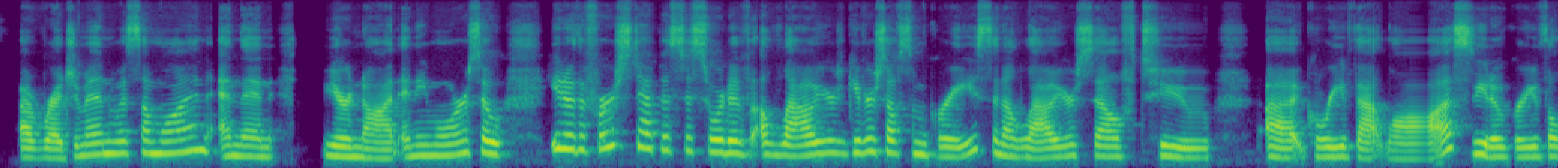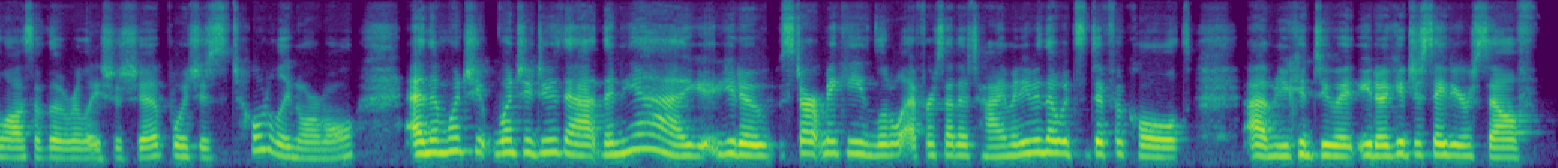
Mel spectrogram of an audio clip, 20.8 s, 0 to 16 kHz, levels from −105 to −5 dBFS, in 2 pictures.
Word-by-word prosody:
a 165 Hz, -, +3 dB
regimen 185 Hz, +8 st, -1 dB
with 235 Hz, 0 st, -1 dB
someone 245 Hz, +4 st, 0 dB
and 190 Hz, +1 st, -2 dB
then 180 Hz, -2 st, -3 dB, 0.3 s
you're 180 Hz, -2 st, +3 dB
not 150 Hz, -3 st, -2 dB
anymore, 195 Hz, +5 st, -1 dB
so, 240 Hz, -3 st, +2 dB, 0.3 s
you 330 Hz, -, +3 dB
know, 315 Hz, -, +6 dB
the 300 Hz, -, -2 dB
1st 325 Hz, +6 st, -1 dB
step 330 Hz, -2 st, -1 dB
is 290 Hz, -1 st, -3 dB
to 280 Hz, -, -5 dB
sort 255 Hz, -2 st, +2 dB
of 240 Hz, -2 st, +2 dB
allow 205 Hz, -2 st, +1 dB
your 235 Hz, +3 st, +1 dB
give 245 Hz, +2 st, -2 dB
yourself 255 Hz, -2 st, 0 dB
some 230 Hz, -2 st, -2 dB
grace 205 Hz, -, -2 dB
and 225 Hz, -, 0 dB
allow 170 Hz, -3 st, 0 dB
yourself 185 Hz, 0 st, -2 dB
to, 165 Hz, -4 st, -2 dB, 0.4 s
uh, 165 Hz, -2 st, +2 dB
grieve 175 Hz, 0 st, -2 dB
that 155 Hz, -3 st, -1 dB
loss, 145 Hz, -, 0 dB
you 225 Hz, -, +3 dB
know? 175 Hz, -2 st, +3 dB
Grieve 175 Hz, +1 st, -2 dB
the 185 Hz, -, +1 dB
loss 170 Hz, -1 st, -1 dB
of 165 Hz, -, -7 dB
the 165 Hz, -1 st, 0 dB
relationship, 165 Hz, +4 st, -4 dB
which 180 Hz, -2 st, -2 dB
is 165 Hz, 0 st, -7 dB
totally 285 Hz, -10 st, -3 dB
normal. 155 Hz, +4 st, -5 dB, 0.3 s
And 230 Hz, +3 st, +8 dB
then, 245 Hz, -, +4 dB
once 270 Hz, +1 st, 0 dB
you 245 Hz, -, -3 dB
once 245 Hz, +2 st, 0 dB
you 245 Hz, -, 0 dB
do 250 Hz, +2 st, -1 dB
that, 205 Hz, -5 st, +2 dB
then, 215 Hz, +2 st, +1 dB
yeah, 280 Hz, -5 st, +1 dB
y -, -, +1 dB, 0.2 s
you 230 Hz, +2 st, +1 dB
know, 200 Hz, -3 st, +5 dB
start 230 Hz, +3 st, +1 dB
making 230 Hz, -3 st, -1 dB
little 205 Hz, +1 st, +1 dB
efforts 205 Hz, -1 st, -3 dB
at 200 Hz, -1 st, 0 dB
a 200 Hz, -, +2 dB
time, 185 Hz, -1 st, -4 dB
and 205 Hz, -, +2 dB
even 245 Hz, +2 st, +3 dB
though 245 Hz, -1 st, +5 dB
it's 230 Hz, -1 st, -2 dB
difficult, 190 Hz, -7 st, +1 dB, 0.4 s
um, 190 Hz, -2 st, +4 dB
you 190 Hz, 0 st, -1 dB
could 215 Hz, 0 st, +1 dB
do 200 Hz, 0 st, +4 dB
it, 185 Hz, -1 st, +1 dB
you 205 Hz, -, +4 dB
know, 190 Hz, -, +6 dB
you 210 Hz, +4 st, +3 dB
just 215 Hz, -1 st, -3 dB
say 210 Hz, -1 st, +5 dB
to -, -, +2 dB
yourself 170 Hz, -3 st, 0 dB
200 Hz, 235 wpm, -23 LUFS, 175-235 Hz, 0.4 s, And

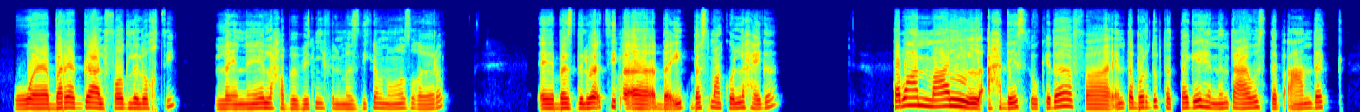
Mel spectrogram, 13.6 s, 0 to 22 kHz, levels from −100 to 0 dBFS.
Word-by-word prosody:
وبارجَّع 165 Hz, +4 st, +2 dB
الفضل 170 Hz, +1 st, 0 dB
لأختي. 220 Hz, -, -4 dB, 0.4 s
لإن 150 Hz, +1 st, -1 dB
هي 160 Hz, +2 st, +1 dB
اللي 175 Hz, 0 st, +2 dB
حبِّبتني 155 Hz, +1 st, -5 dB
في 160 Hz, -, -13 dB
المزيكا 150 Hz, +3 st, -6 dB
من 165 Hz, -2 st, -4 dB
وأنا 160 Hz, +2 st, -3 dB
صغيرة. 165 Hz, +3 st, -5 dB, 1.0 s
آآ 160 Hz, 0 st, +3 dB
بس 170 Hz, +1 st, +2 dB
دلوقتي 180 Hz, +5 st, +1 dB
بقى، 160 Hz, -4 st, +3 dB
بقيت 155 Hz, +5 st, 0 dB
باسمع 180 Hz, +1 st, -2 dB
كل 170 Hz, +1 st, 0 dB
حاجة. 195 Hz, -, -4 dB, 1.1 s
طبعًا 270 Hz, +5 st, +4 dB
مع 235 Hz, -2 st, +3 dB
الأحداث 185 Hz, -5 st, +3 dB
وكده 200 Hz, +9 st, +1 dB
فأنت 155 Hz, 0 st, -1 dB
برضه 185 Hz, +4 st, -1 dB
بتتجه 195 Hz, +3 st, 0 dB
إن 160 Hz, -2 st, -2 dB
أنت 180 Hz, +2 st, -2 dB
عاوز 175 Hz, +4 st, +1 dB
تبقى 160 Hz, -3 st, -4 dB
عندك 190 Hz, +4 st, -3 dB
170 Hz, 140 wpm, -12 LUFS, 160-190 Hz, 1.1 s, طبعًا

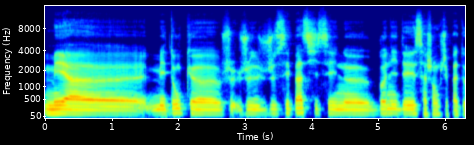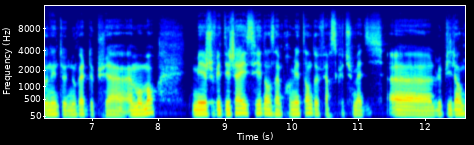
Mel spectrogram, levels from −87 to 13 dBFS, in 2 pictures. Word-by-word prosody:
Mais, 105 Hz, 0 st, +6 dB
heu, 95 Hz, -2 st, +5 dB
mais 100 Hz, +1 st, -1 dB
donc, 115 Hz, +2 st, -3 dB
heu, 100 Hz, -1 st, +3 dB
je 95 Hz, 0 st, -7 dB
je 100 Hz, +1 st, -3 dB
je 100 Hz, +2 st, -7 dB
sais 105 Hz, +2 st, -4 dB
pas 120 Hz, 0 st, +4 dB
si 120 Hz, -1 st, -2 dB
c'est 105 Hz, 0 st, -4 dB
une, 100 Hz, 0 st, 0 dB
heu, 95 Hz, -1 st, +2 dB
bonne 105 Hz, +4 st, -2 dB
idée, 105 Hz, -1 st, 0 dB
sachant 100 Hz, -2 st, -3 dB
que 95 Hz, -, -12 dB
j'ai -, -, -6 dB
pas 90 Hz, -, -3 dB
donné 95 Hz, 0 st, -4 dB
de 95 Hz, 0 st, -8 dB
nouvelles 90 Hz, +2 st, -4 dB
depuis 90 Hz, -, -10 dB
un 85 Hz, -1 st, -1 dB
un 90 Hz, -, -2 dB
moment. 100 Hz, +7 st, 0 dB, 0.6 s
Mais 100 Hz, 0 st, +4 dB
je 95 Hz, 0 st, -3 dB
vais 100 Hz, -, -2 dB
déjà 105 Hz, +3 st, +1 dB
essayer 110 Hz, 0 st, -3 dB
dans 100 Hz, -3 st, -3 dB
un -, -, -4 dB
1er 95 Hz, 0 st, -5 dB
temps 115 Hz, +3 st, -4 dB
de 100 Hz, -, -4 dB
faire -, -, -10 dB
ce -, -, -6 dB
que -, -, -19 dB
tu -, -, -9 dB
m'as 90 Hz, -2 st, -4 dB
dit. 105 Hz, +7 st, -15 dB
Heu, 90 Hz, -3 st, +1 dB
le 95 Hz, +1 st, -8 dB
bilan 100 Hz, +1 st, -2 dB
de 100 Hz, -, -7 dB
100 Hz, 225 wpm, -22 LUFS, 95-105 Hz, 0.6 s, Mais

